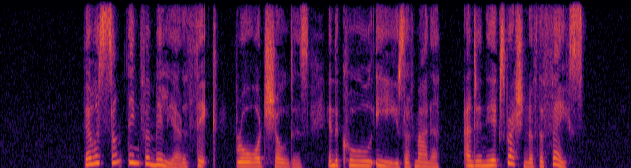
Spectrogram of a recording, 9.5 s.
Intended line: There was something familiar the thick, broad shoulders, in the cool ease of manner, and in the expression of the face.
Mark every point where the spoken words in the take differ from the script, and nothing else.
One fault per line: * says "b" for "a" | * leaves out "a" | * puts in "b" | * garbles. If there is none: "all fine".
all fine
